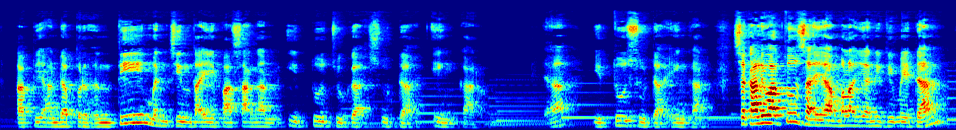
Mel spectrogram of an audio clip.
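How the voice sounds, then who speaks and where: Older male preacher, jokey storyteller, roomy hall with faint guitar. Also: mid-range voice. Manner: humorous storyteller acting out dialogue. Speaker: pastor. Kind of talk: sermon with personal anecdotes. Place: church. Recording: echoey church hall. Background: soft guitar music.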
